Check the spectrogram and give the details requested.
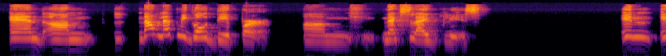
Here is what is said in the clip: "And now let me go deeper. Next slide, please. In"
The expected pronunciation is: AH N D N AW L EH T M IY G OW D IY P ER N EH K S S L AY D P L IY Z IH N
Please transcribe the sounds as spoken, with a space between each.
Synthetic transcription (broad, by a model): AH N D N AW L EH T M IY G OW D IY P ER N EH K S S L AY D P L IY S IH N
